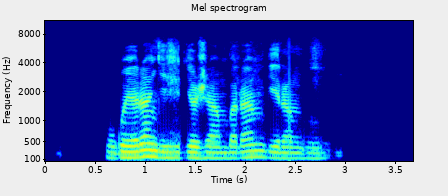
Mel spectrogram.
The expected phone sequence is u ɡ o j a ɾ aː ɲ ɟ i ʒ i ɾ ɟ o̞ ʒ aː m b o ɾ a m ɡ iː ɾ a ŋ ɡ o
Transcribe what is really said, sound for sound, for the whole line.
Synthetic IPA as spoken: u ɡ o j a ɾ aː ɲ ɟ i ʒ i ɾ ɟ o̞ ʒ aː m b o ɾ a m ɡ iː ɾ a ŋ ɡ o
